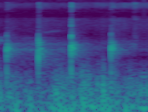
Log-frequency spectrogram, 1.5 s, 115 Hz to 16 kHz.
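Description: Four knocks on the steel tank of the Mayfield water tower give dull, solid thuds with little ring, mostly low in pitch. The tank sounds full, holding about 150,000 gallons of water.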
